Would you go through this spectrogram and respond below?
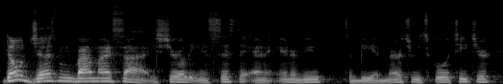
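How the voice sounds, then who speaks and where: A man reading a children's picture book aloud in an expressive, emphatic storytelling manner. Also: mid-range voice, moderate pace. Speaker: children's read-aloud host.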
